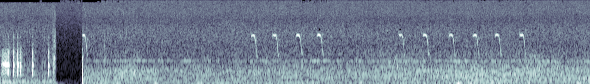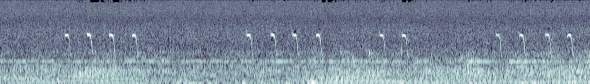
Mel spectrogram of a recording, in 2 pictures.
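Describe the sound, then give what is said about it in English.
A wild male bird gives a long bout of short, high flight calls near a female's nest tree. The quick notes come in repeated clusters of a few each, with brief gaps between, over a steady low background hum. “The male gave a long bout of flight calls”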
